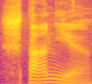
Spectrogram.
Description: Ääntäminen
IPA : /ˈspæn.ɪʃ/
